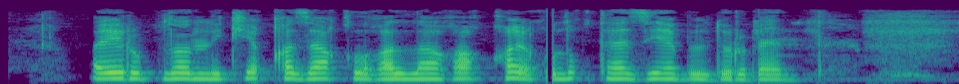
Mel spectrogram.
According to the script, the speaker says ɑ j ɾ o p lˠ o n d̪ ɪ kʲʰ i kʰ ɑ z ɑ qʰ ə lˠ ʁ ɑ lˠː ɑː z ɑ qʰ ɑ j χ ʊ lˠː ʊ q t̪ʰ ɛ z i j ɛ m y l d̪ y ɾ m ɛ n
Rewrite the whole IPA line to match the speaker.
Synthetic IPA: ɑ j ɾ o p lˠ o n d̪ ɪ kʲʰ i qʰ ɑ z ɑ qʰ ə lˠ ʁ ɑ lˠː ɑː ʁ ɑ qʰ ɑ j ʁ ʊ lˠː ʊ q t̪ʰ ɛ z i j ɛ b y l d̪ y ɾ m ɛ n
